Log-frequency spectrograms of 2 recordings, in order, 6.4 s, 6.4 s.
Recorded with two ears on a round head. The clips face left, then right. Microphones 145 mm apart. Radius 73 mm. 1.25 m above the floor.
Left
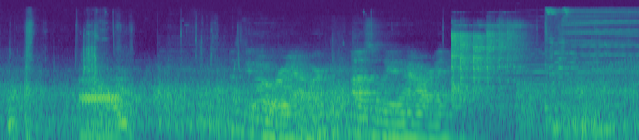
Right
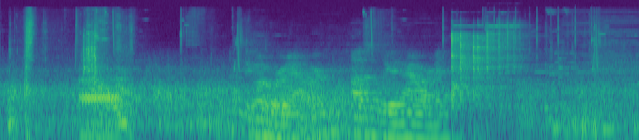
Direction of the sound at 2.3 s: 70° right (ahead or behind).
